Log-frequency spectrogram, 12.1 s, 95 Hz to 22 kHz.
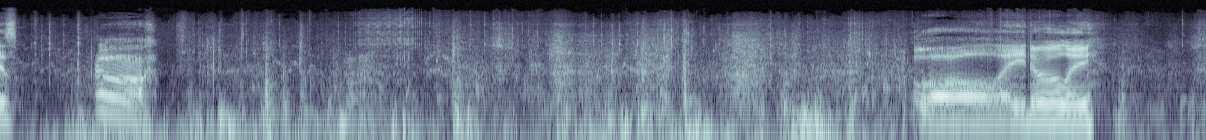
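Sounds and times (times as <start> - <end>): wind buffeting microphone: 0.0 - 9.2
water against boat hull: 0.0 - 12.0.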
